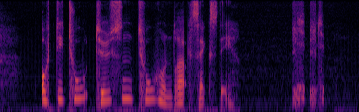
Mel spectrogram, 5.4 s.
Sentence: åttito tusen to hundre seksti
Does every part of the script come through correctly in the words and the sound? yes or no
no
